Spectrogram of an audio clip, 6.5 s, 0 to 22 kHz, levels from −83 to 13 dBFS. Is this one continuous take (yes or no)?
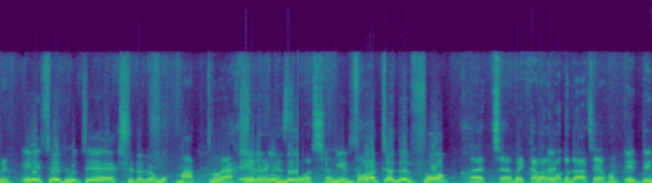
no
